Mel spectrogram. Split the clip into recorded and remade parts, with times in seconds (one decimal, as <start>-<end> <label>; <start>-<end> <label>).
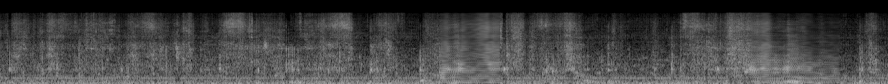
0.0-4.4 recorded; 4.4-5.0 remade; 5.0-7.5 recorded; 7.5-8.4 remade; 8.4-8.9 recorded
